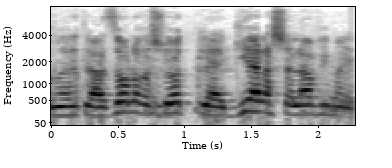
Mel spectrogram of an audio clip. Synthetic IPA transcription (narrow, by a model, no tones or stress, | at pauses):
ome̞ʁetlaːzo̞ʁleʁaʃujo̞tlehaɡialaʃalavima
